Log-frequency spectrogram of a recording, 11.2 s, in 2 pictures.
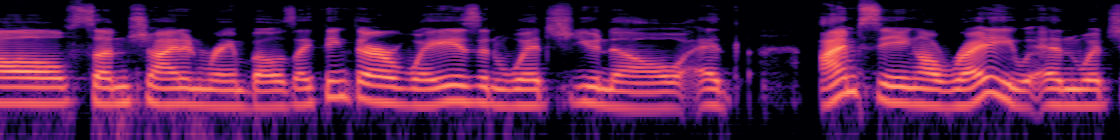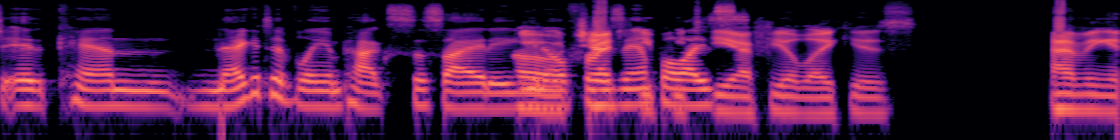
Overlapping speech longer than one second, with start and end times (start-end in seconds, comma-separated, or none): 8.2-9.4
